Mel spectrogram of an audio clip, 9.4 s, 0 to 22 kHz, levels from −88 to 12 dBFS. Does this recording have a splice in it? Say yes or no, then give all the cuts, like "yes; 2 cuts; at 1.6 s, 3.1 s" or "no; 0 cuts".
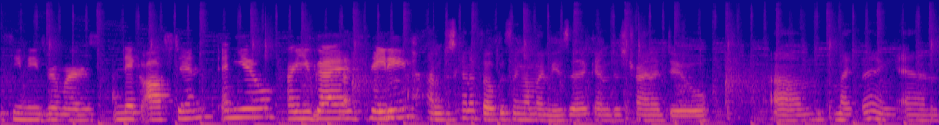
yes; 5 cuts; at 1.1 s, 2.1 s, 2.8 s, 3.6 s, 4.3 s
